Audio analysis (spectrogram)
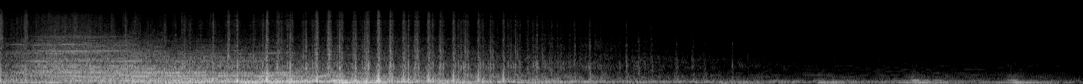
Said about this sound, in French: Les fantômes de chevaux galopent autour de sa tête en hennissant comme des diables.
